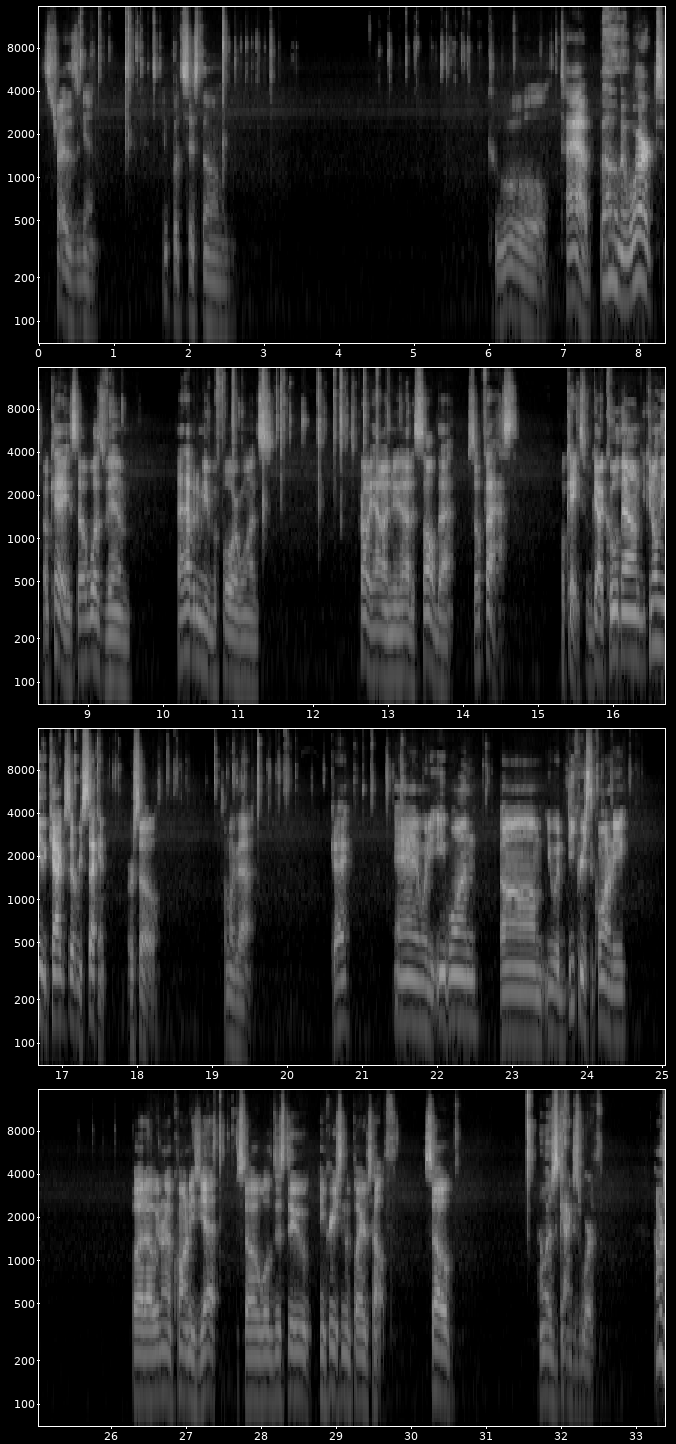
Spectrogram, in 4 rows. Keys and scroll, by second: 0.0-2.0 typing, 2.2 Tab, 2.4 Tab, 2.6 Tab, 2.8 Return, 4.5 Escape, 4.7-6.7 typing, 6.7 Tab, 8.5 shift+9, 10.4-12.9 typing, 15.0 typing, 16.8-21.3 typing, 23.8-27.2 typing.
